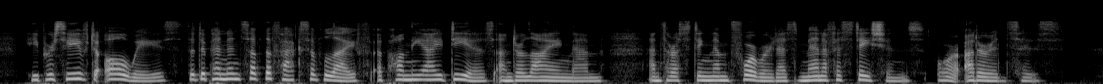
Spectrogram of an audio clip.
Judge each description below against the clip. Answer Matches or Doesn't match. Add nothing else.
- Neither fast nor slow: Doesn't match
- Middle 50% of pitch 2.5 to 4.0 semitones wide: Doesn't match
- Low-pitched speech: Doesn't match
